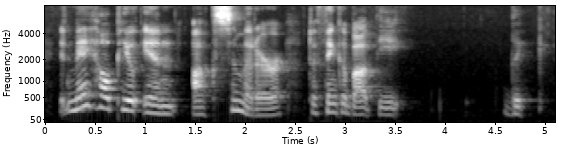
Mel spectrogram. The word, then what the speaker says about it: oximeter: next two unstressed syllables this e even though it looks like the word meter uh we don't say an e in this syllable in meter the e says e because it's stressed in oximeter emitter it has um an unstressed schwa sound so it sounds like uh oximeter then for american english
